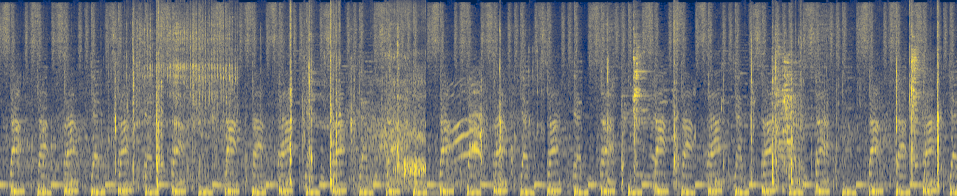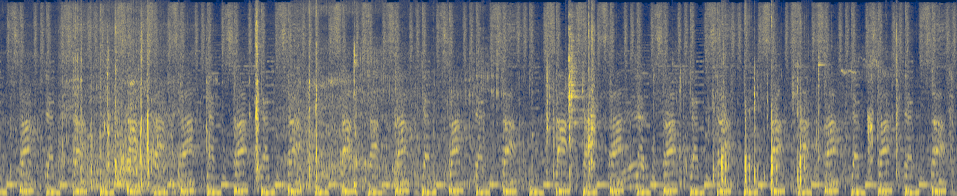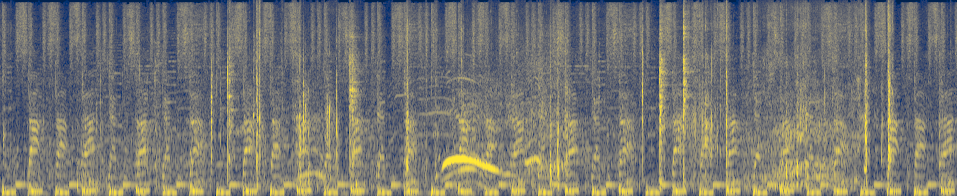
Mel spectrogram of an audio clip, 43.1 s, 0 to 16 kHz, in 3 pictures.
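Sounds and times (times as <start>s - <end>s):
background music with a beat: 0.0s - 43.0s
skateboard clacking: 0.0s - 43.0s
skateboard wheels rolling on concrete: 0.0s - 43.0s.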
